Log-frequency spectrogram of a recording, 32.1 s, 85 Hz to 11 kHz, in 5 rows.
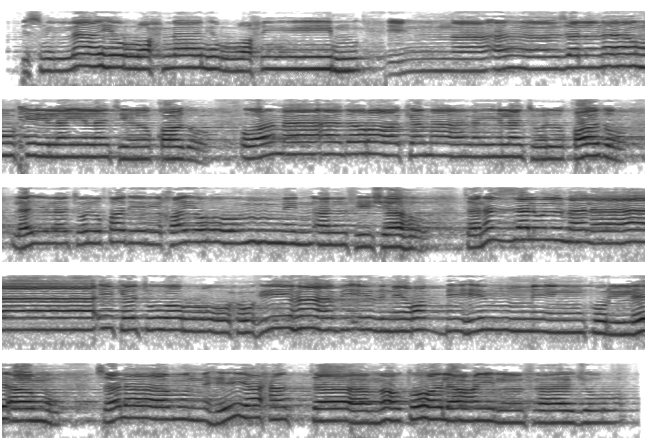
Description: تحميل : 97. سورة القدر / القارئ عبد الرحمن السديس / القرآن الكريم / موقع يا حسين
